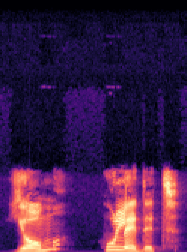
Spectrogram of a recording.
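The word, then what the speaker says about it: יום הולדת: country's birthday but how do you say birthday yom who led it yom who led it and with the definite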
